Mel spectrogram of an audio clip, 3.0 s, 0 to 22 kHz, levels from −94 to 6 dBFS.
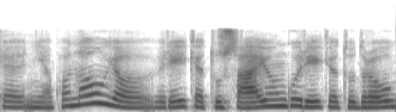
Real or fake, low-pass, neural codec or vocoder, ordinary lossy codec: real; 7.2 kHz; none; AAC, 32 kbps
